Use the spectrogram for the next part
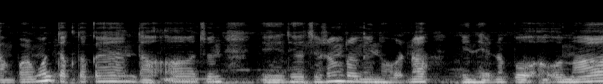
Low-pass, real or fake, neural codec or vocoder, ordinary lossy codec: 7.2 kHz; real; none; Opus, 32 kbps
